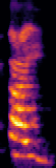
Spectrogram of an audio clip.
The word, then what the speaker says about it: chi: बेटा जो ये मैंने ऐसे एक्स बनाए थोड़ा कर्सिव में करके, इसको हम CHI, इसको हम प्रोनाउंस क्या करते हैं, काई, CHI, काई है ये किसका सिंबल है, इलेक्ट्रोनेगेटिविटी का सिंबल है।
